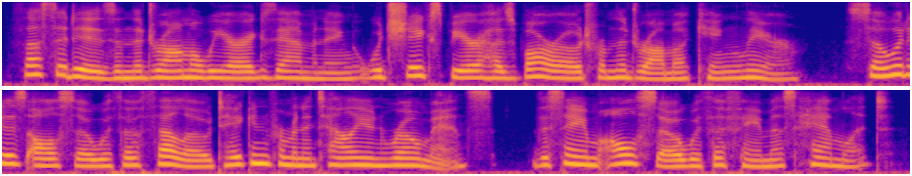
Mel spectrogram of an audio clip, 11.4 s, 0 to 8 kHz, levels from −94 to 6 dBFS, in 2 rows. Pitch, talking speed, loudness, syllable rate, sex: 210 Hz, 190 wpm, -16 LUFS, 5.5 syllables/s, female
